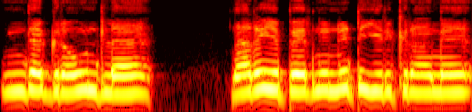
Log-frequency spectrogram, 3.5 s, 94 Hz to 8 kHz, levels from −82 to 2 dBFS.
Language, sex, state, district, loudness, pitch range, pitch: Tamil, male, Tamil Nadu, Nilgiris, -14 LUFS, 210-225 Hz, 215 Hz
